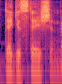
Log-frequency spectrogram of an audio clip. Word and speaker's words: degustation: It's a hard G, degustation menu.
